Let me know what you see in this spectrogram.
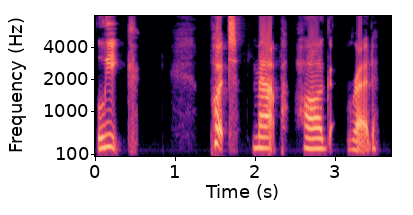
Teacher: there's no audible release at the end of those words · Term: unreleased stops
